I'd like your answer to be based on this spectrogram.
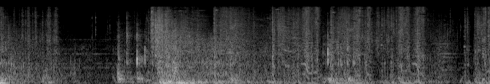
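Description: Rapid bursts of gunfire in a Free Fire-style battle royale match, sharp repeated shots and impacts filling the mix at steady loudness, with no clear voice over them.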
